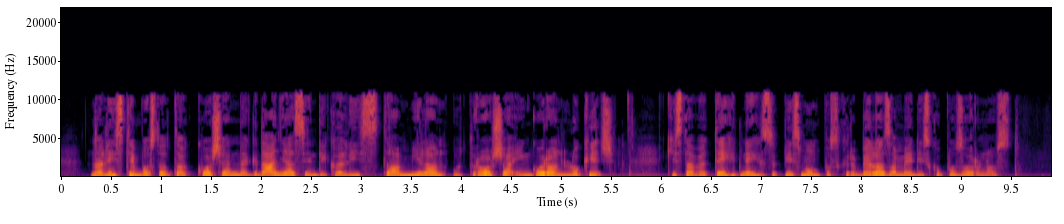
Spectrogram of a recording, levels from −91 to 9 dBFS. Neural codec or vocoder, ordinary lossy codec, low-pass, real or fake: none; MP3, 48 kbps; 10.8 kHz; real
